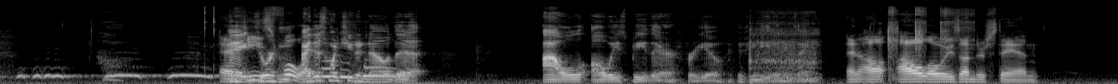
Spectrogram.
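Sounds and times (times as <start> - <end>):
owl hooting: 0.0 - 4.3
speech: 2.2 - 4.3, 5.5 - 10.5.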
